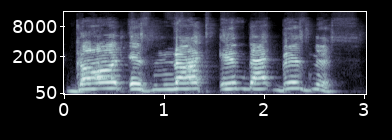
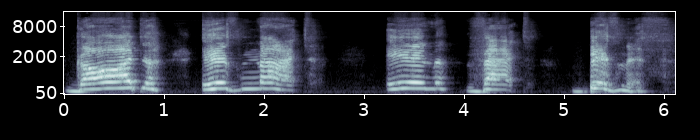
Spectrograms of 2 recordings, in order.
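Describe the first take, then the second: First: Slow, loud declaration; emphatic preaching. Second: God, is not, in that, business: each pushed out apart, God high and loud; word-by-word emphasis. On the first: Preacher to congregation, slow loud declaration. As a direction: lean into God is not in that business. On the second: Preacher pounding the point to the church, word by word. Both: Acted.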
